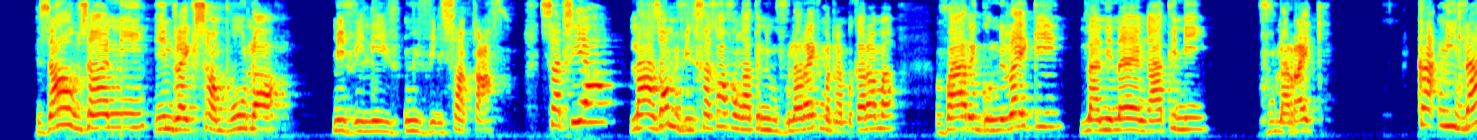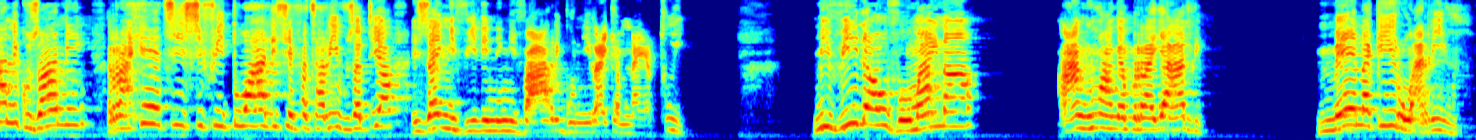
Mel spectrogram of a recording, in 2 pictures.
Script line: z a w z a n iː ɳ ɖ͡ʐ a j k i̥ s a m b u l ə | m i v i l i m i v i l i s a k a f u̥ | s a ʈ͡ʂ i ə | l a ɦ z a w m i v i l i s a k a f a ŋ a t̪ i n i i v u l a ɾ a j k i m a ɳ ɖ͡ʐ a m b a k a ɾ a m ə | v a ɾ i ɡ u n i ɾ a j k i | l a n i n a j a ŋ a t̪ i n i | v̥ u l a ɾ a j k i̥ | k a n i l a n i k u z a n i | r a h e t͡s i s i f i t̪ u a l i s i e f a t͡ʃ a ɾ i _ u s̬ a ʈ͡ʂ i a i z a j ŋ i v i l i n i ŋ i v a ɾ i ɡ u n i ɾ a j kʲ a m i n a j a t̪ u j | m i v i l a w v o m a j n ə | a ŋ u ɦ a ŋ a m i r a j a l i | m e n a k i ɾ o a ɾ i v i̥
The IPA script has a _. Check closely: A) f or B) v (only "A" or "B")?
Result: B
